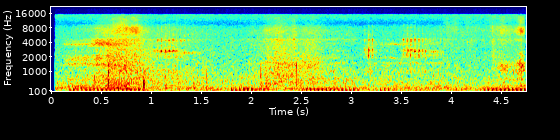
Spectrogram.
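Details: A male domestic cat purrs loudly and steadily, a low rhythmic rumble very close to the phone camera as he keeps putting his face up to it.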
